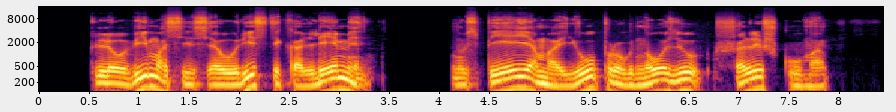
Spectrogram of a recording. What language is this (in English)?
Lithuanian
